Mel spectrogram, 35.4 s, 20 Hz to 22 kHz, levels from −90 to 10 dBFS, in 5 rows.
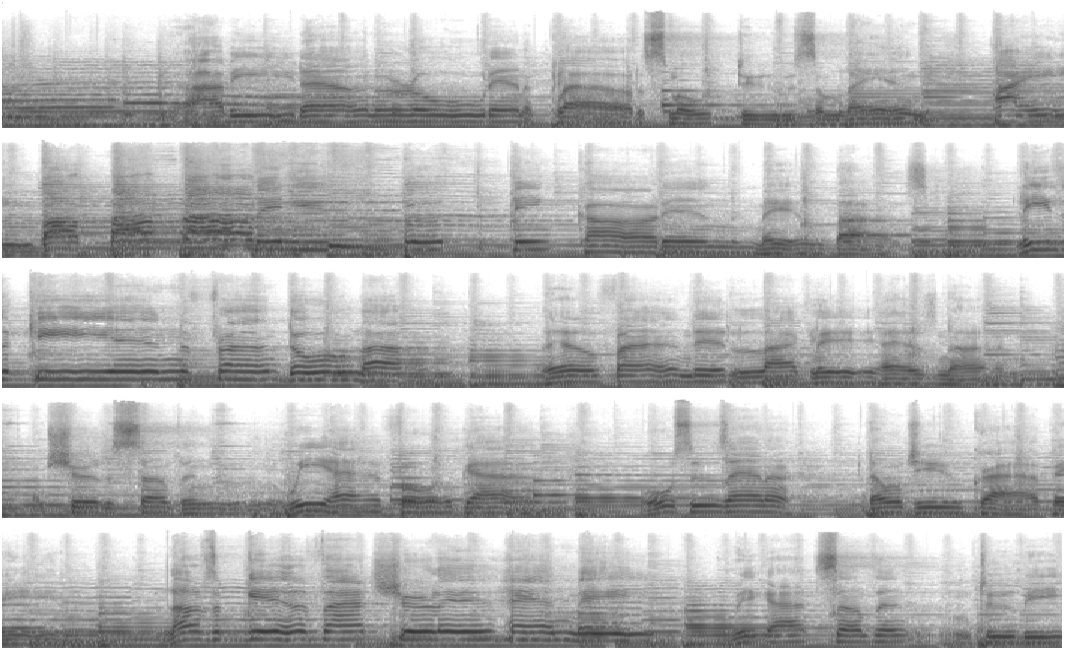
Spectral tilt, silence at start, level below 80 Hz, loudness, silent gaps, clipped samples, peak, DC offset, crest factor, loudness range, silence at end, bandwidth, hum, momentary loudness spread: -6 dB/octave; 0 s; -34 dBFS; -22 LUFS; none; under 0.1%; -4 dBFS; under 0.1%; 18 dB; 4 LU; 0 s; 16.5 kHz; none; 7 LU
